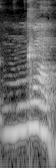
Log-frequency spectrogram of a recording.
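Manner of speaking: high smacked "mwah" kiss; chef's kiss. Real, not acted. Cook praising their own calzone, chef's kiss.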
